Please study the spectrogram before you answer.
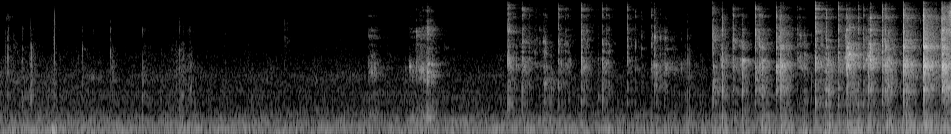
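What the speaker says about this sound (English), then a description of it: "Add the marinade." Marinade poured and squished into a Ziploc bag holding pork shoulder loin, close crinkly plastic rustles and sharp crackling that grow busier and louder toward the end, with no talking.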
